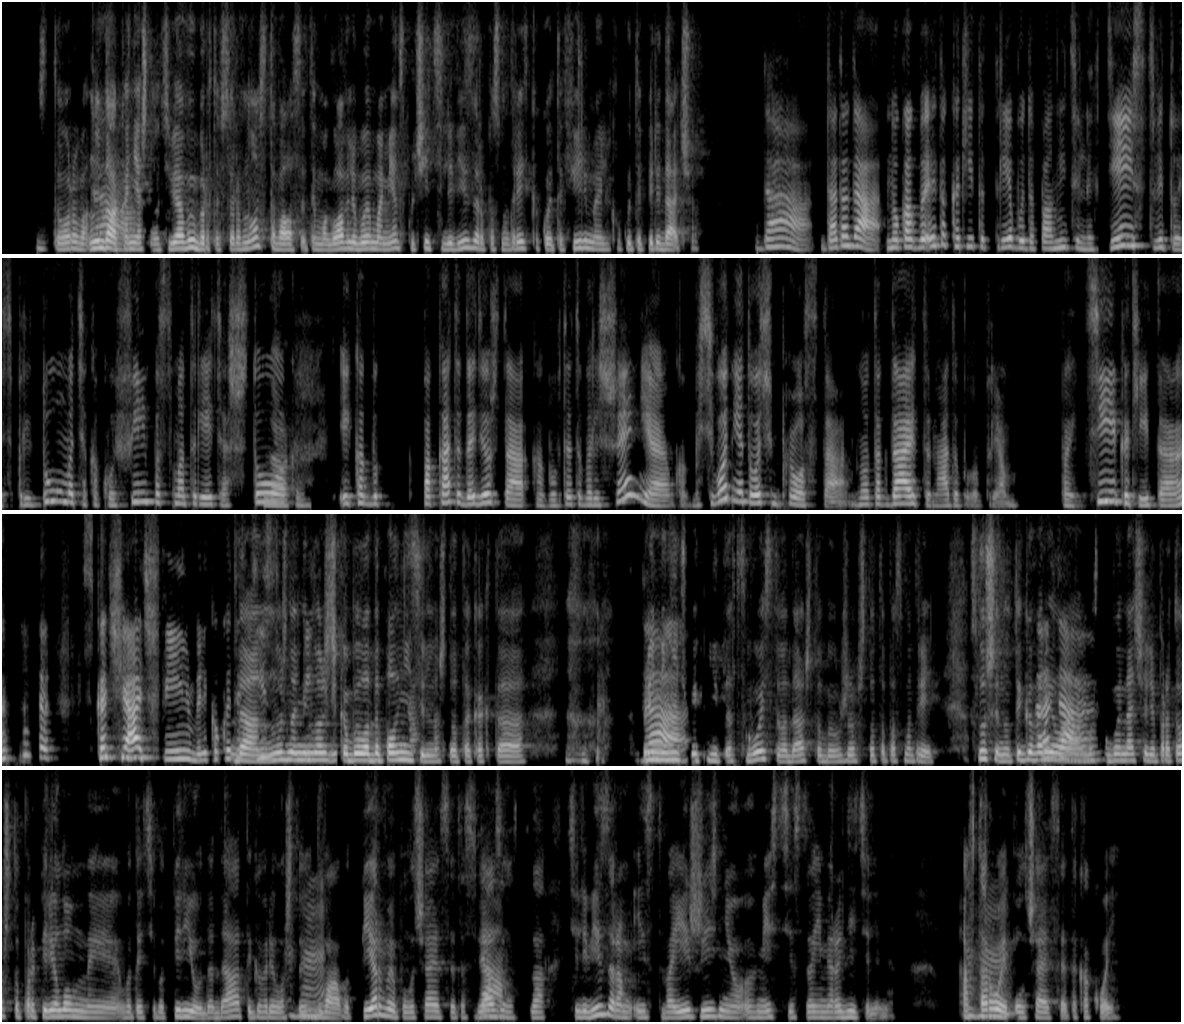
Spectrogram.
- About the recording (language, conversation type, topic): Russian, podcast, Что для тебя значит цифровой детокс и как его провести?
- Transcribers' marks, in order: tapping; chuckle; chuckle; other background noise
